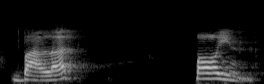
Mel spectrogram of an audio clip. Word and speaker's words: bullet point: balap point coba ditirukan balet point ya tulisannya Bullet point bacanya balet point kita akan membuat balet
